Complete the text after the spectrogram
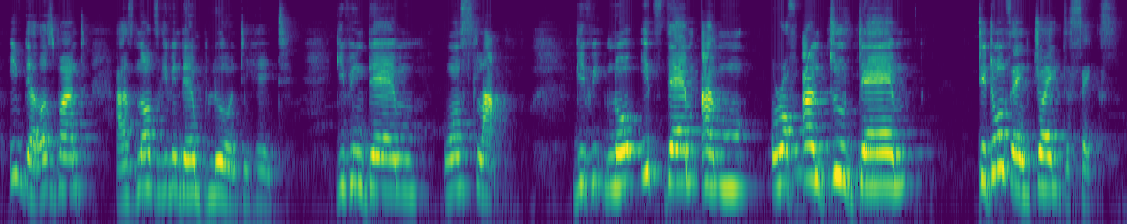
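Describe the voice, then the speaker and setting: A woman hosting a conversational talk show. She gives earnest advice and acts out everyday exchanges as she goes. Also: mid-range voice.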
